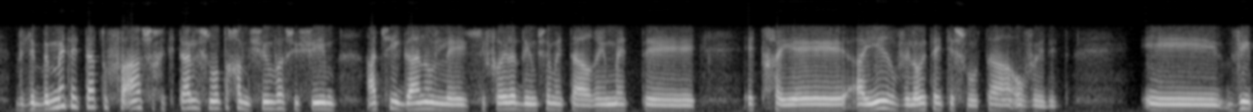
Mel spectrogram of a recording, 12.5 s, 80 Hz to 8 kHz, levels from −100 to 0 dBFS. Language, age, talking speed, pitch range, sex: Hebrew, 50-69, 105 wpm, 150-205 Hz, female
